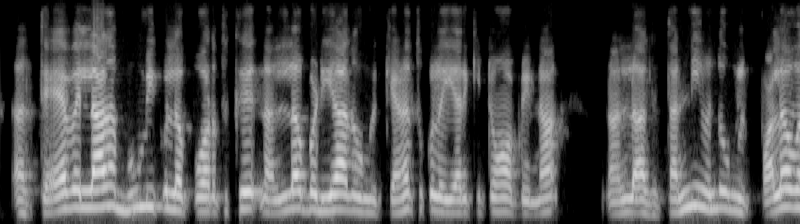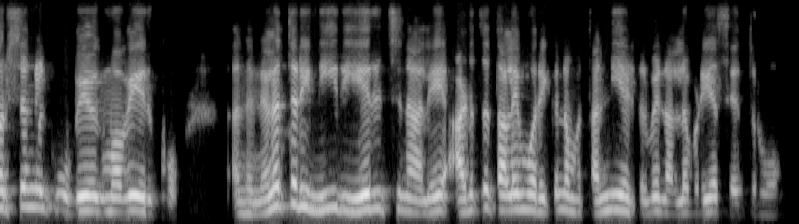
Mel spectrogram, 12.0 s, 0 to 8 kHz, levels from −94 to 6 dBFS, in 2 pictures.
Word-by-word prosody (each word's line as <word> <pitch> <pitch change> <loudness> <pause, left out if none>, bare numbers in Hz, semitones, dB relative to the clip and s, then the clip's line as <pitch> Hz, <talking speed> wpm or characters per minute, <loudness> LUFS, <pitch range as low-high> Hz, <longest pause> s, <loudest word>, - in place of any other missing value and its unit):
அது 165 - -5
தேவையில்லாத 230 +5 +6
பூமிக்குள்ள 230 -3 0
போறதுக்கு, 185 +3 0 0.2
நல்லபடியா, 205 +3 +2
அது 190 -2 -2
உங்க 170 -1 -6
கெணத்துக்குள்ள 200 -1 -1
எறக்கிட்டோம் 180 +1 -3
அப்டின்னா, 320 -2 -4 0.5
நல்லா 170 +2 0
அந்த 145 -3 -14
தண்ணீ 240 +9 0
வந்து, 225 +1 -2
உங்களுக்கு 180 -4 -6
பல 170 - +3
வருஷங்களுக்கு 235 - -3
உபயோகமாவே 385 +1 +4
இருக்கும். - - -15 0.4
அந்த 155 0 -8
நிலத்தடி 255 +2 +2
நீர் 215 -3 -3
ஏறிச்சுன்னாலே, 200 -4 0 0.2
அடுத்த 215 +3 -5
தலைமுறைக்கு, 205 0 0
நம்ம 175 -3 -9
தண்ணீ 195 +5 -2
எடுத்துட்டு 175 -1 -7
போயி 175 -4 -3
நல்லபடியா 170 +3 -5
சேத்துருவோம். 140 -2 -14
205 Hz, 155 wpm, -18 LUFS, 180-230 Hz, 0.5 s, தேவையில்லாத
